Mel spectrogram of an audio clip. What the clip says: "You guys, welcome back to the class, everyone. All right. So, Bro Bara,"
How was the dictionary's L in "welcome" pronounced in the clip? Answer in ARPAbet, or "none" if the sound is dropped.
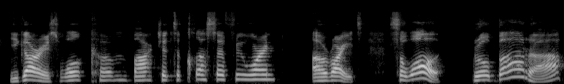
L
